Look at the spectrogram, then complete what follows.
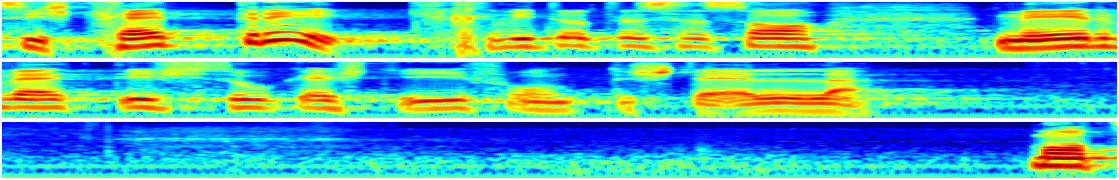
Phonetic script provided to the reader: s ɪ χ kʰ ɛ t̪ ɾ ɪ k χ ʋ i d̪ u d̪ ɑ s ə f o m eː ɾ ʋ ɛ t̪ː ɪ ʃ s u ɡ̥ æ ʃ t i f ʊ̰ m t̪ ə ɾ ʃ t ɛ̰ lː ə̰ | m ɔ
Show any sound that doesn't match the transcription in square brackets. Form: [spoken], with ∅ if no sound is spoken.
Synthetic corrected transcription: s ɪ [ʃ] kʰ ɛ t̪ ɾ ɪ k χ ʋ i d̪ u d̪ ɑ s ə [s] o m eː ɾ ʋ ɛ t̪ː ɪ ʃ s u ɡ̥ [ɛ] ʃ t [iː] f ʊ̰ [n] t̪ ə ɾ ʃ t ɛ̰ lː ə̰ | m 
